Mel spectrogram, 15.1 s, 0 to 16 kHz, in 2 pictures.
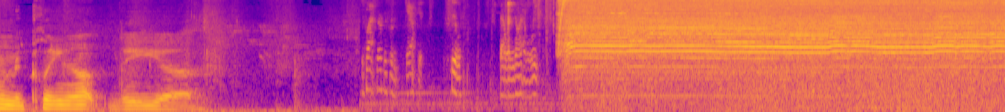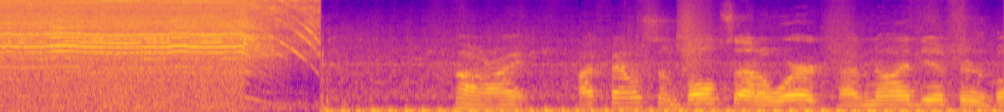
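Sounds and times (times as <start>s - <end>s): power tool high-pitched whine: 4.2s - 10.0s.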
